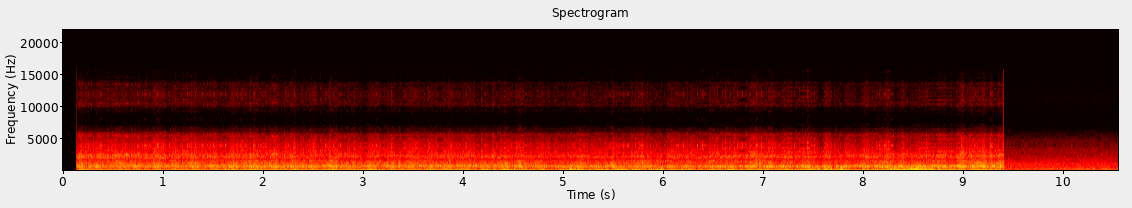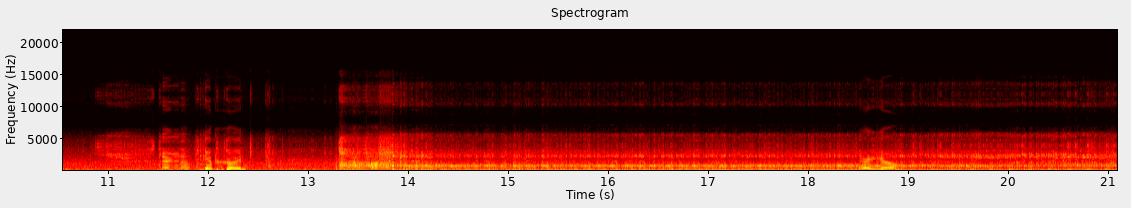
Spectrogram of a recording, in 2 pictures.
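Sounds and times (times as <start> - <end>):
car engine idling: 0.1 - 9.4, 13.3 - 21.0.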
